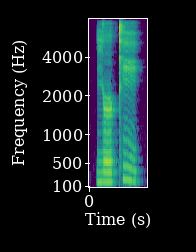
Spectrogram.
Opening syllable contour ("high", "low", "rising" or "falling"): low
